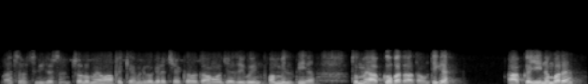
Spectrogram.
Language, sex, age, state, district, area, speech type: Hindi, male, 18-30, Madhya Pradesh, Gwalior, urban, conversation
